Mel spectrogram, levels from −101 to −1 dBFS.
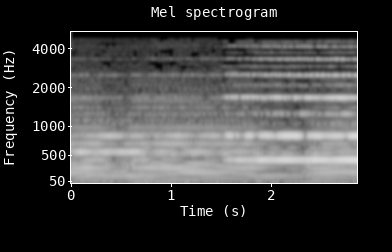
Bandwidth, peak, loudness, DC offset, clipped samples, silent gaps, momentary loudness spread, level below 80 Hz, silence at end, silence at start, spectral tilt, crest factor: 4.9 kHz; -8 dBFS; -22 LUFS; 0.1%; under 0.1%; none; 8 LU; -44 dBFS; 0 s; 0 s; -9 dB/octave; 14 dB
